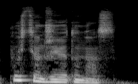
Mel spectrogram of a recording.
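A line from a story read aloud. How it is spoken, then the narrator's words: Pleading tone. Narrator (Russian): просительным тоном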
